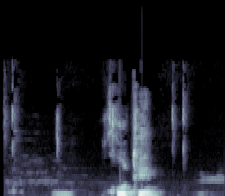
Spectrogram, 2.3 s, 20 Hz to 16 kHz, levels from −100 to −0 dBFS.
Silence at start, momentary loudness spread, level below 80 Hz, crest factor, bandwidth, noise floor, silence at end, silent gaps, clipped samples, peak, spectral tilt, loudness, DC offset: 0.55 s; 22 LU; -62 dBFS; 20 dB; 9.2 kHz; -47 dBFS; 0.65 s; none; under 0.1%; 0 dBFS; -5 dB/octave; -15 LUFS; under 0.1%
